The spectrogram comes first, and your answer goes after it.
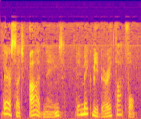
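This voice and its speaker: A man's voice: medium pitch, very animated, normal speed, darkish tone, a little hiss or hum, natural voice, rough recording. A man voicing a small, trusting female mouse in a storybook, earnest, wondering and given to exclaiming. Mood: puzzled. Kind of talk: storybook character voice.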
